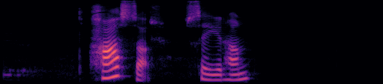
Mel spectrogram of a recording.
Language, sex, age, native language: Icelandic, female, 20-29, Icelandic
